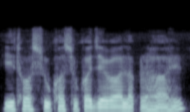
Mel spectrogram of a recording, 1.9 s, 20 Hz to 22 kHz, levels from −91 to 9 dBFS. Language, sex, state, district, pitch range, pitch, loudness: Hindi, male, Arunachal Pradesh, Lower Dibang Valley, 115-125 Hz, 120 Hz, -15 LUFS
